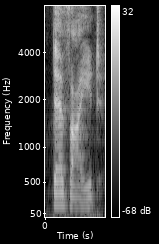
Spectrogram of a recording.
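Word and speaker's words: defaid: D E F A I D devi.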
